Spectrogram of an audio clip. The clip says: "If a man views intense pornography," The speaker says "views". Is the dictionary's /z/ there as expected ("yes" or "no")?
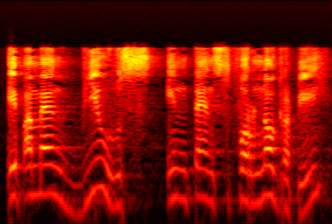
no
